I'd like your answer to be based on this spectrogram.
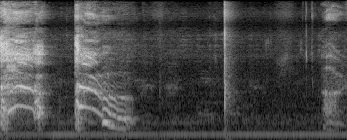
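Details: Cough from an adult still recovering from a recent illness with heavy coughing that made breathing hard: two harsh, voiced coughs followed by a faint short sound.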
